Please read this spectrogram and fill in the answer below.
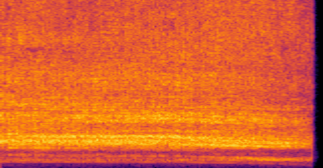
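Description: A loud, harsh, heavily distorted noise blast with a tone sliding slowly downward through it, cutting off abruptly near the end: a deliberately overdriven meme sound effect.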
